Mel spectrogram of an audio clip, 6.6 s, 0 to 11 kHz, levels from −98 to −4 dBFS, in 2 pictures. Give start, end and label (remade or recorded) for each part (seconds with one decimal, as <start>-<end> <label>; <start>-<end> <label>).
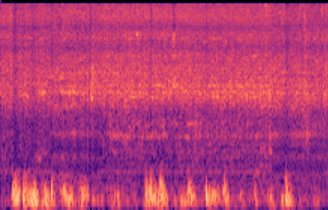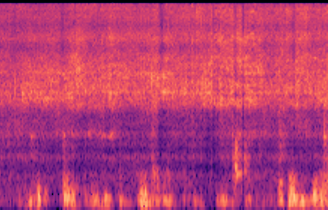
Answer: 0.0-0.5 recorded; 0.5-1.0 remade; 1.0-2.7 recorded; 2.7-6.6 remade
